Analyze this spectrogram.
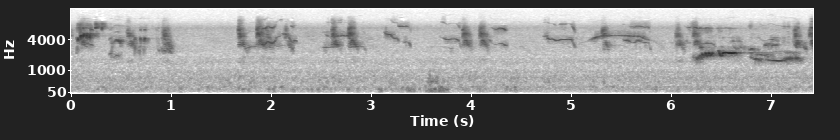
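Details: Common kestrels on 16 May 2023 give bursts of shrill, rapid chattering notes, repeated about once a second. Near the end, a lower slurred whistling from another bird joins in.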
